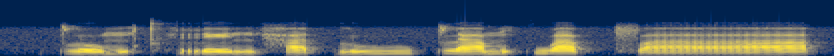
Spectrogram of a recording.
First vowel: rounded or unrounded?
rounded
